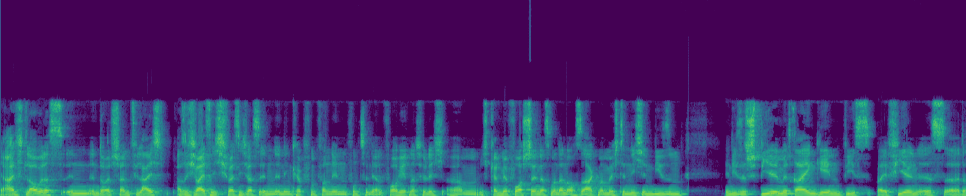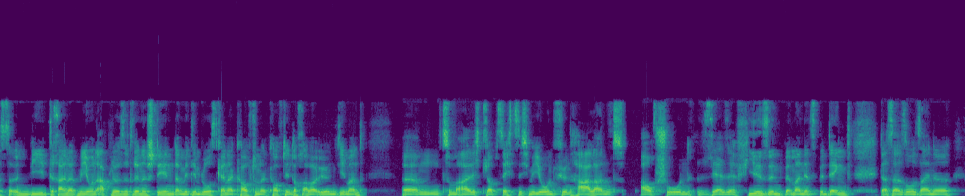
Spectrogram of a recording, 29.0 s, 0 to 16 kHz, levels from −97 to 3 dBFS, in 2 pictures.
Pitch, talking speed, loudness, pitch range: 100 Hz, 195 wpm, -20 LUFS, 95-105 Hz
